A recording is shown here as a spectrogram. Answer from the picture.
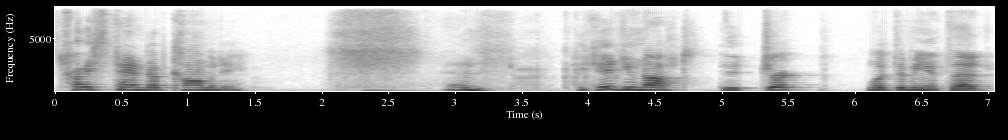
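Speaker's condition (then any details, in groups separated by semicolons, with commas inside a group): Cerebral palsy; from birth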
